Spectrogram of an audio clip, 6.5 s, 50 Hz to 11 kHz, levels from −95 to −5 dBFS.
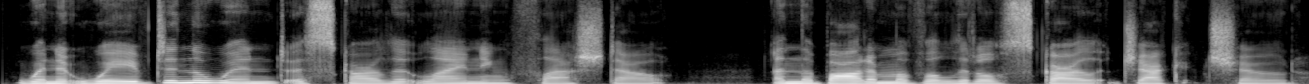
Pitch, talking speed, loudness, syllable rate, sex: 205 Hz, 185 wpm, -17 LUFS, 4.9 syllables/s, female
